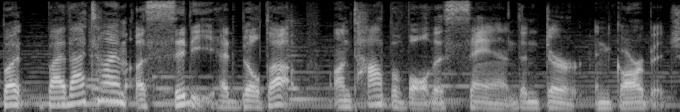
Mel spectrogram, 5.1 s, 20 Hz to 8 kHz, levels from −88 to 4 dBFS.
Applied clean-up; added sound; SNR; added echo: none; Bowed string instrument; 18 dB; none.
